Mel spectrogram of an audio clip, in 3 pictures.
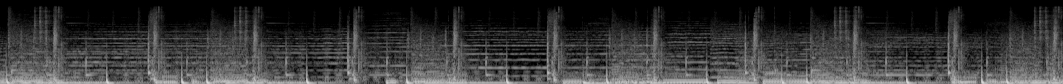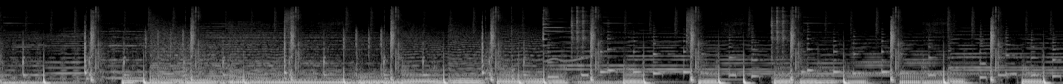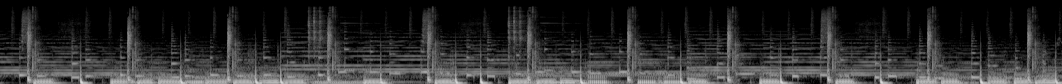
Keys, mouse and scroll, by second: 0.8-2.0 shift+middle drag, 2.0 click, 2.7-11.4 click, 11.4-25.3 drag, 25.3 0, 28.4 click, 31.2-31.8 drag.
